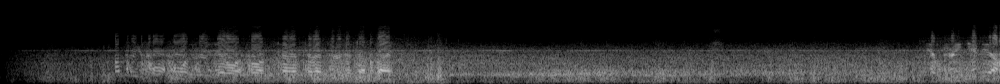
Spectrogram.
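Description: Air band radio traffic over a scanner: a short, hissy, garbled voice transmission about a second in, then steady radio static, and another transmission starting near the end.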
